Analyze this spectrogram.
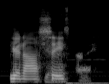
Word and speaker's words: Genasi: I don't know how to say their name, but Genasi? Ganassi.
